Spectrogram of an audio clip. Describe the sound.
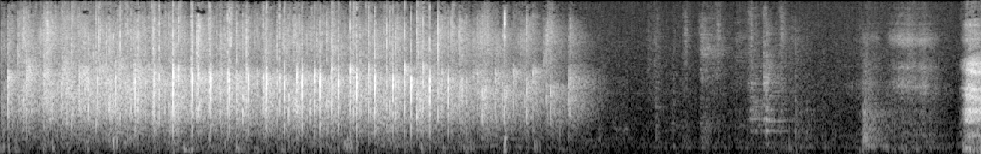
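Audience applause welcomes Reverend David McArthur at a Unity church Sunday service: dense, steady clapping holds for about eight seconds, then stops into near silence with a few faint scattered sounds.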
